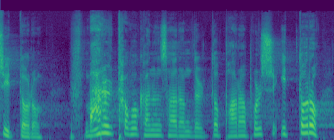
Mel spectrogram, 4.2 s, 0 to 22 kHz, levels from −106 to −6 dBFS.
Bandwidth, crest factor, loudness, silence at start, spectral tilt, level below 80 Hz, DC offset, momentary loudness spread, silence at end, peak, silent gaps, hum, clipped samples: 16 kHz; 18 dB; -36 LUFS; 0 s; -3 dB/octave; -68 dBFS; under 0.1%; 11 LU; 0 s; -18 dBFS; none; none; under 0.1%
